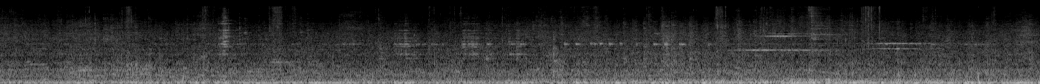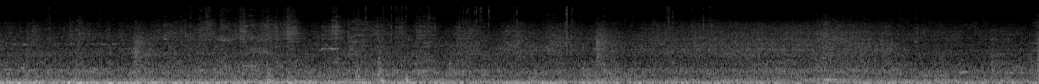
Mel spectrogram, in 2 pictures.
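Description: Freight cars of a passing freight train (gondolas, boxcars and tank cars) rolling by on the rails: a steady low rumble of steel wheels with scattered clicks and knocks, and brief thin squeals from the wheels a few seconds in.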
